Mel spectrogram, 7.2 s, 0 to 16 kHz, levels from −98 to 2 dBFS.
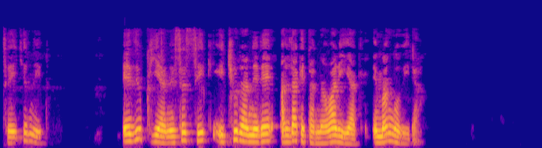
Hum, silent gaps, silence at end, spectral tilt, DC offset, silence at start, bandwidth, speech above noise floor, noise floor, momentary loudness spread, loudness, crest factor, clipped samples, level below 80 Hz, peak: none; none; 1.7 s; -8 dB/octave; under 0.1%; 0.1 s; 7.6 kHz; 73 dB; -87 dBFS; 11 LU; -15 LUFS; 16 dB; under 0.1%; -66 dBFS; 0 dBFS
